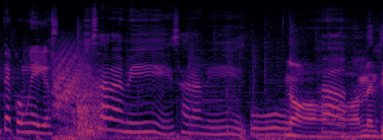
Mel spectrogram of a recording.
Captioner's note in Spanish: Mujer habla en otro idioma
